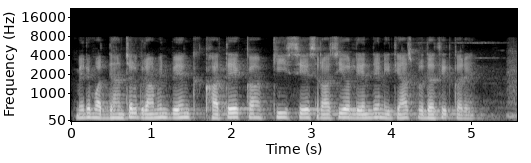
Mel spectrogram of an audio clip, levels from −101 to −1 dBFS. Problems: none marked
